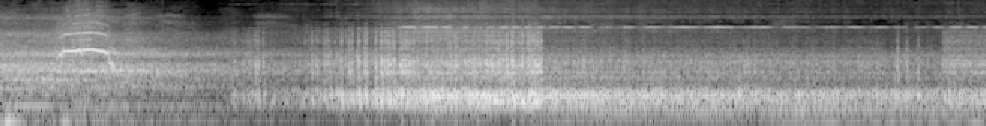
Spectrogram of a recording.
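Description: Horror film soundtrack: a short, high, arching cry about half a second in, then a loud low rumbling drone with a thin steady high whine over it.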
